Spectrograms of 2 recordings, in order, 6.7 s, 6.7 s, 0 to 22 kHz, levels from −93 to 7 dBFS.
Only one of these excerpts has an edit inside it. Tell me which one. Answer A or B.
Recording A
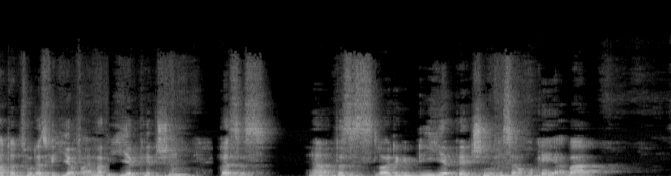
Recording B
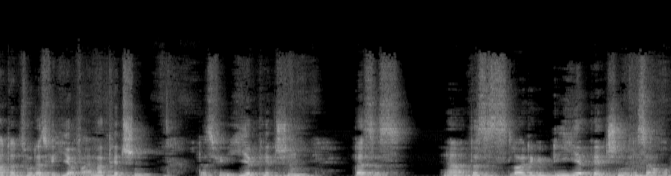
A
